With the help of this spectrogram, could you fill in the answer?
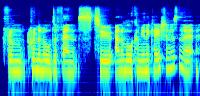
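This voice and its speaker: A woman hosting a podcast, asking a guest curious, reflective questions in a relaxed conversation. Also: mid-range voice, moderate pace. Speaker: podcast host.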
